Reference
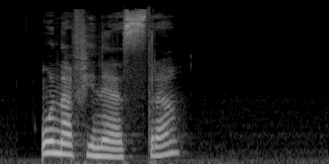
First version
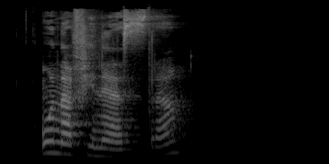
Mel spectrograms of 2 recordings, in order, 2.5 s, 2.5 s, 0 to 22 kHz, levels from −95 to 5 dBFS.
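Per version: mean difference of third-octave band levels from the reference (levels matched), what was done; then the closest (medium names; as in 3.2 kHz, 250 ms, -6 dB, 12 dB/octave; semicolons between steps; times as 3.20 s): 15.0 dB: high-pass 1.4 kHz 12 dB/octave; differentiator; compression 10:1, threshold -41 dBFS, peak gain reduction 15.5 dB; gated-style reverb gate 190 ms falling, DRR 12 dB; trim +5.5 dB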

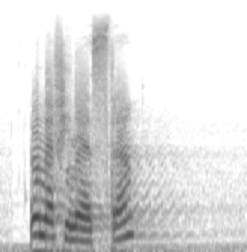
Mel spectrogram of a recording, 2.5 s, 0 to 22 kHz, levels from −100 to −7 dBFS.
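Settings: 6.5 dB: peaking EQ 190 Hz -12.5 dB 0.73 oct; saturation -33.5 dBFS, distortion -7 dB; distance through air 62 m; feedback echo behind a low-pass 121 ms, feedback 62%, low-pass 3.2 kHz, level -22 dB; trim +1 dB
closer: second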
